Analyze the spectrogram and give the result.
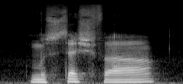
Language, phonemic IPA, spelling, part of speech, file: Arabic, /mus.taʃ.fan/, مستشفى, noun, Ar-مستشفى.ogg
- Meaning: hospital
